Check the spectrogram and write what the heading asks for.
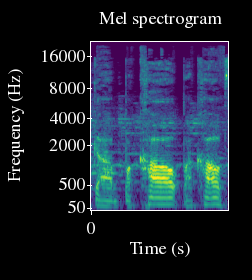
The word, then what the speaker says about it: Bauchau: You've got Inspector Geiger, Patrick Bauchau, that's how you say it.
